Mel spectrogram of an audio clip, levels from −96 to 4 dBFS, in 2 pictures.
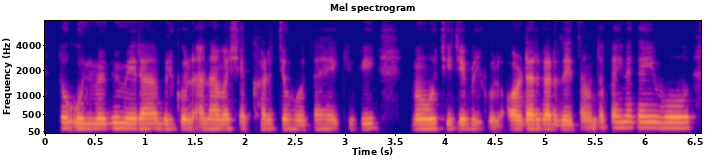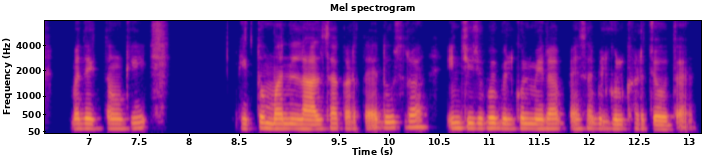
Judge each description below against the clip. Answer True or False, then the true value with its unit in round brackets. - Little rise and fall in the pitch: True (1.9 semitones)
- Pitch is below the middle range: True (130 Hz)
